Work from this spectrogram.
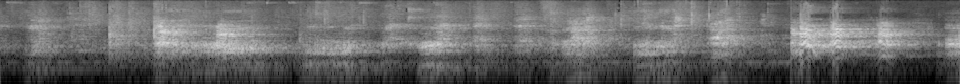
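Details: A Weimaraner making funny noises: continuous talkative grumbling and moaning, rising and falling in short waves, with a louder burst near the end.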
